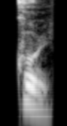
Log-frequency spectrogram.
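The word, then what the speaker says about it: قُلْ: Cul, pausa. A palavra cool significa dize. O som inicial vem da letra árabe kaf e deve ser pronunciado um pouco mais profundamente que o nosso K.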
